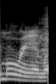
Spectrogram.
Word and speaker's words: Moran: Charity Moran, like more and more.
